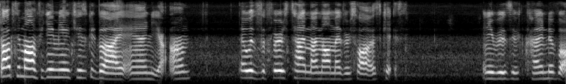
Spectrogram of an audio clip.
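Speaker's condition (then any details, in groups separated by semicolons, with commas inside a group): Cerebral palsy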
